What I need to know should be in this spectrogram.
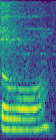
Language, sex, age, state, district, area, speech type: Odia, female, 18-30, Odisha, Subarnapur, urban, spontaneous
